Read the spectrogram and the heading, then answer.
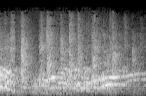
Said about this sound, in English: In other news this week, Russian journalist Arkady Babchenko, who was believed murdered, turned up alive. Gasps rang out from the crowd at a press conference in Ukraine Wednesday.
